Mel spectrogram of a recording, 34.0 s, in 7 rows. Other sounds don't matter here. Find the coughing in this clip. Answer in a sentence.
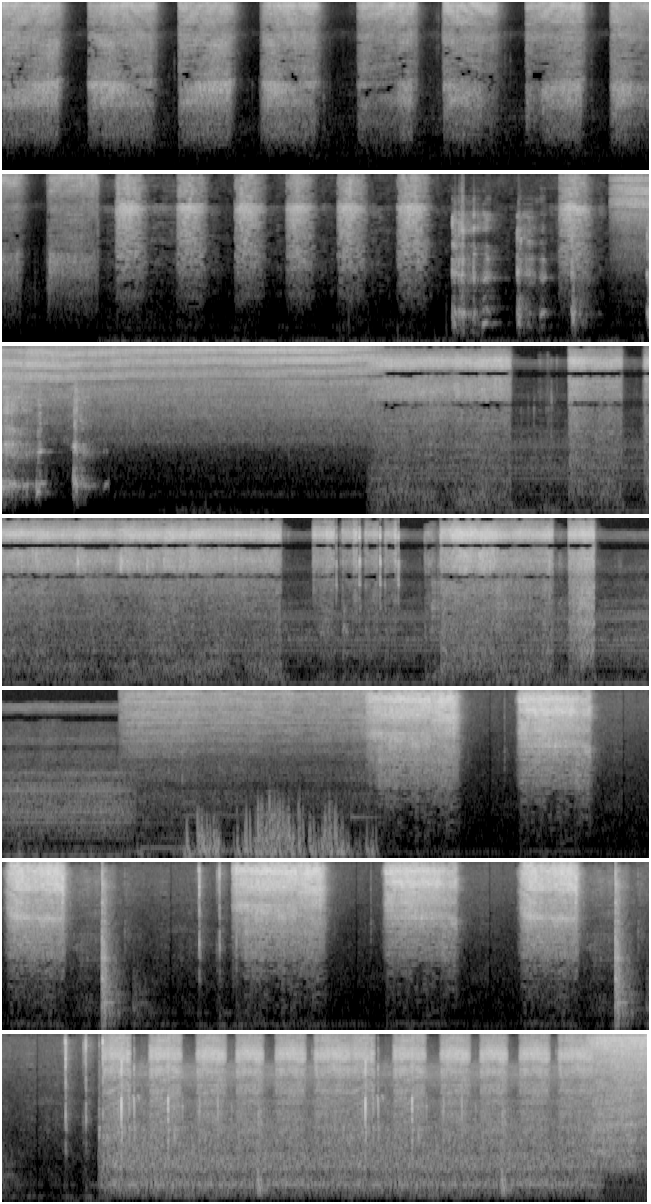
You can hear the coughing from 8.2 to 10.5 s.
